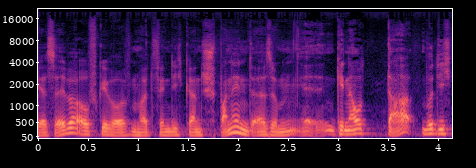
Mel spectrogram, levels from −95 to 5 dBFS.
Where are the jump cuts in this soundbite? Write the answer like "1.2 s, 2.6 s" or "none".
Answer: none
